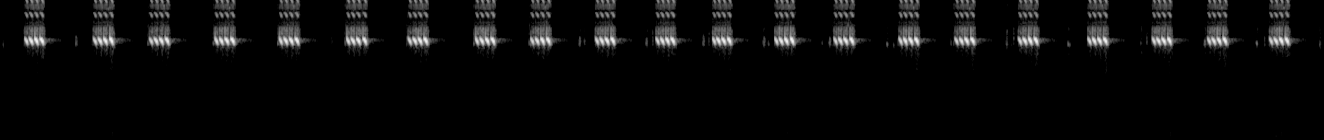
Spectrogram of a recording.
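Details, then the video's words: Night-time cricket chirping: sharp, high-pitched pulses arriving at a regular pace of roughly three per second over a silent background. "Cricket Chirping Sounds - Cricket klinkt 's nachts luid"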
